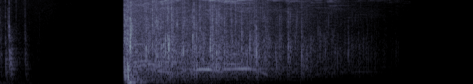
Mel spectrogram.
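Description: A cheerful burst of celebration sounds plays and fades.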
